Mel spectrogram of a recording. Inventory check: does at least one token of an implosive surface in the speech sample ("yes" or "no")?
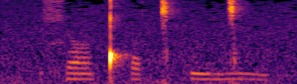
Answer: no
